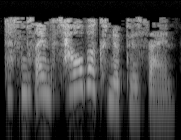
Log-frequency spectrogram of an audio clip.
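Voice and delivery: high-pitched, delighted amazement; excited wonder. Acted. Siblings find a heap of new clothes, excited wonder. Siblings discover the magic club.

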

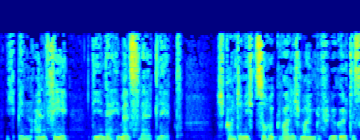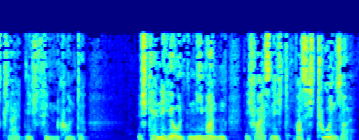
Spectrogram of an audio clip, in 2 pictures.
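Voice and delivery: high-pitched, plaintive fairy; helpless young fairy. Acted. Stranded fairy telling woodcutter she knows nobody here, high and helpless.

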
